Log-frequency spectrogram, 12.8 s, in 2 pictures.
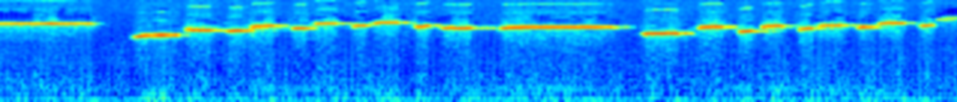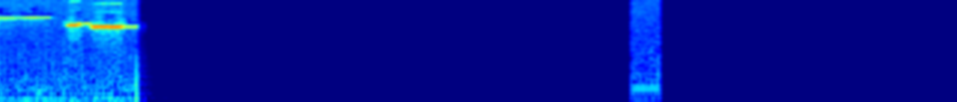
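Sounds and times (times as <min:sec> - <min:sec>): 
corrupião bird singing: 0:00.0 - 0:07.3.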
